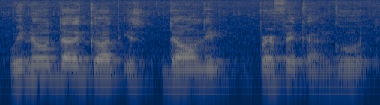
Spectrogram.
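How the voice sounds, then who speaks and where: A young man speaks as a student presenting a prepared speech to a class. His voice sits at an average male pitch with a mellow, relaxed tone. The delivery is formal and explanatory, read from a written text. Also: fairly quick.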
